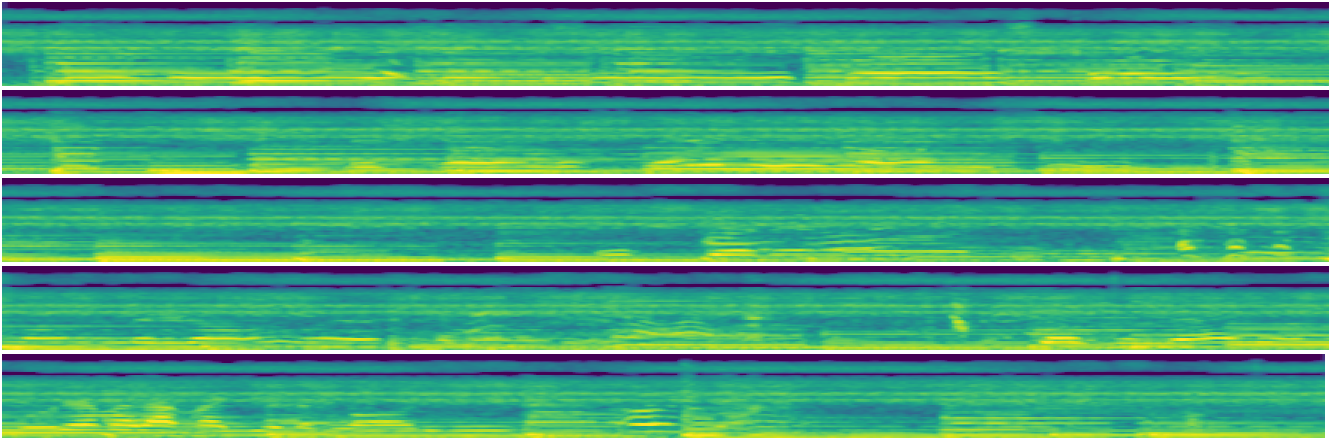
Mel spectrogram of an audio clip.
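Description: Acoustic guitar strummed in chords, with a man singing along.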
